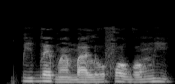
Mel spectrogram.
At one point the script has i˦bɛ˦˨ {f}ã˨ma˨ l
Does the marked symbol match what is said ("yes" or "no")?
no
